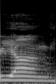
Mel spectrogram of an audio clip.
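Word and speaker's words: you (六): So Dr. Young, he said that the Chinese number six is pronounced you, I guess. The number six in Chinese is pronounced you, he said.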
